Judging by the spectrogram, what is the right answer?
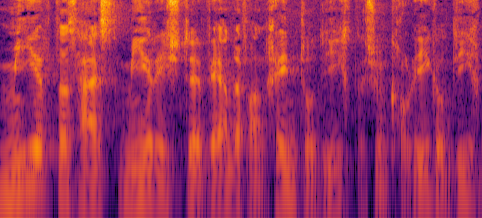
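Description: A man's somewhat breathy voice at medium pitch, with a Swiss accent and a moderate pace, on a very clean recording with a silent background. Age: 80s+. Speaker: journalist. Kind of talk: interview.

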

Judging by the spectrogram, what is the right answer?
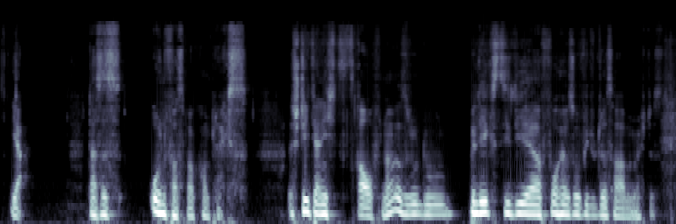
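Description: This man's voice sits at a medium pitch and is somewhat breathy. It has a dark, mellow tone. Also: ordinary pitch variation, moderate pace. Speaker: podcast co-host. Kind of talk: casual chat. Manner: calm.

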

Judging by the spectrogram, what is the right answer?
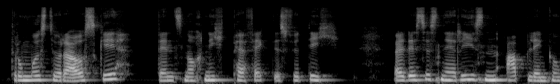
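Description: In a Bavarian accent, a woman talks at a moderate pace and medium pitch with a dark, mellow tone. The recording is very clean, with a silent background. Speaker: podcast host, spiritual coach. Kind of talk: casual solo monologue. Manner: animated.

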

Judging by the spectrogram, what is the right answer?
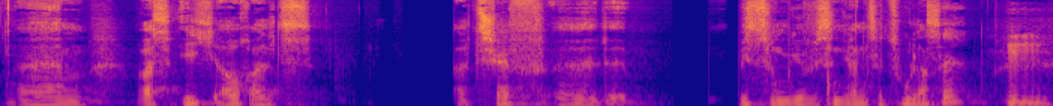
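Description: Speaking at a very slow pace with long, frequent pauses, a man uses a fairly low, somewhat breathy voice with ordinary pitch variation. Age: 40s. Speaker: rail freight company executive. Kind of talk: casual interview. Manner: hesitant, many filler sounds.

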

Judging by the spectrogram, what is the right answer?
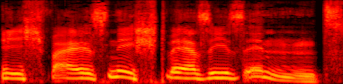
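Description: In a put-on character voice, a man speaks at a high pitch with big pitch swings, a fairly bright tone, vocal fry and a very slow pace, on a very clean recording with a silent background.

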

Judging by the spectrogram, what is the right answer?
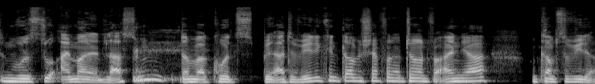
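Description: In a very clean recording with a silent background, a man with a normal speaking voice talks at a fairly quick pace and medium pitch, with lively intonation and very even loudness. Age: 30s. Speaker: podcast host and war reporter. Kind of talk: interview. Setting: at the guest's home.

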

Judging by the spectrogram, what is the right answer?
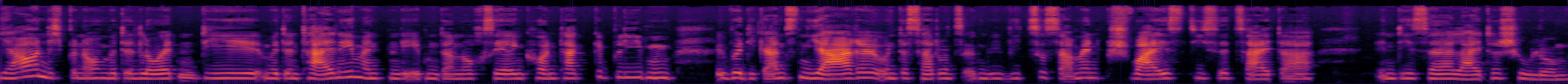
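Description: A woman with a normal speaking voice talks at medium pitch. Her pace is moderate and her intonation fairly even. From Germany, Bavaria (Middle Franconia). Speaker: church youth training leader. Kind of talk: podcast interview.

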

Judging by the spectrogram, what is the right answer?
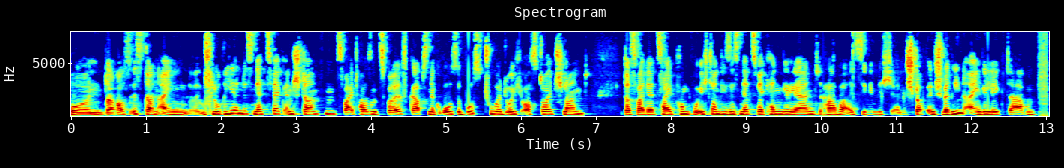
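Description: Fairly even intonation in an ordinary speaking voice, at a moderate pace. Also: woman, fairly high pitch for a woman. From Mecklenburg-Vorpommern, eastern Germany (Waren an der Müritz). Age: 30s. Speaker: government official. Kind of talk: interview.

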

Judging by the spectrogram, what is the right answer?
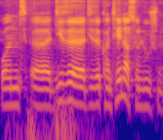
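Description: At a fairly slow pace, a man speaks at a medium pitch with fairly even intonation. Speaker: hydrogen industry employee. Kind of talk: casual chat. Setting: informal holiday setting by the sea. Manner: halting, many fillers.

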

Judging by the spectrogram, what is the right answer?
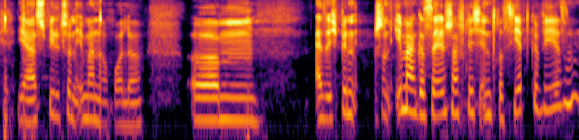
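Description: Long, frequent pauses break up a woman's fairly quick speech. Her medium-pitched voice shows ordinary pitch variation. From Speyer, Rhineland-Palatinate, Germany. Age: 30s. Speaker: mayor. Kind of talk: interview. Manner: hesitant with frequent fillers.

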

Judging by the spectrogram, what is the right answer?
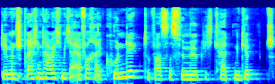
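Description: Here a woman speaks in a dark, mellow tone. Her pitch moves in an ordinary way. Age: 20s. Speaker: publishing trainee. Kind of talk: casual interview.

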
